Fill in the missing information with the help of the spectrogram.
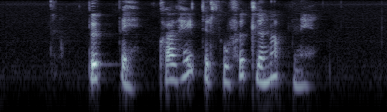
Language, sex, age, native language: Icelandic, female, 30-39, Icelandic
